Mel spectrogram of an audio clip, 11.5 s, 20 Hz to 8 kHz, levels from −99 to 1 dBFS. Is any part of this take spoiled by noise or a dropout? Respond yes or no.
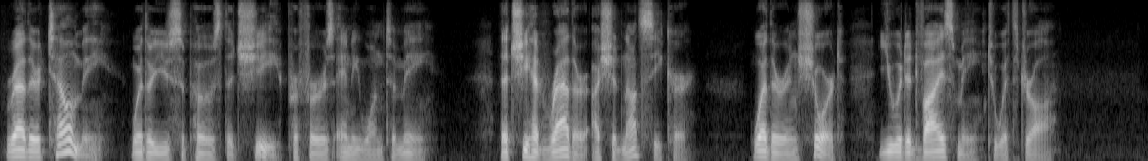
no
